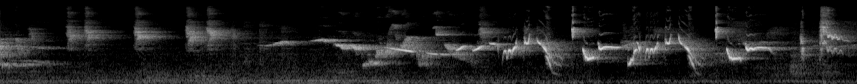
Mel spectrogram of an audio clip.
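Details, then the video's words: Hand-raised captive White-rumped shama in its second season, kept for cage competition singing. A few sharp chips lead into rich, fluting whistled song with rapid up-and-down phrases repeated several times. "chòe lửa dáng sẻ, hót cực bền nết chuẩn đấu giàn"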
